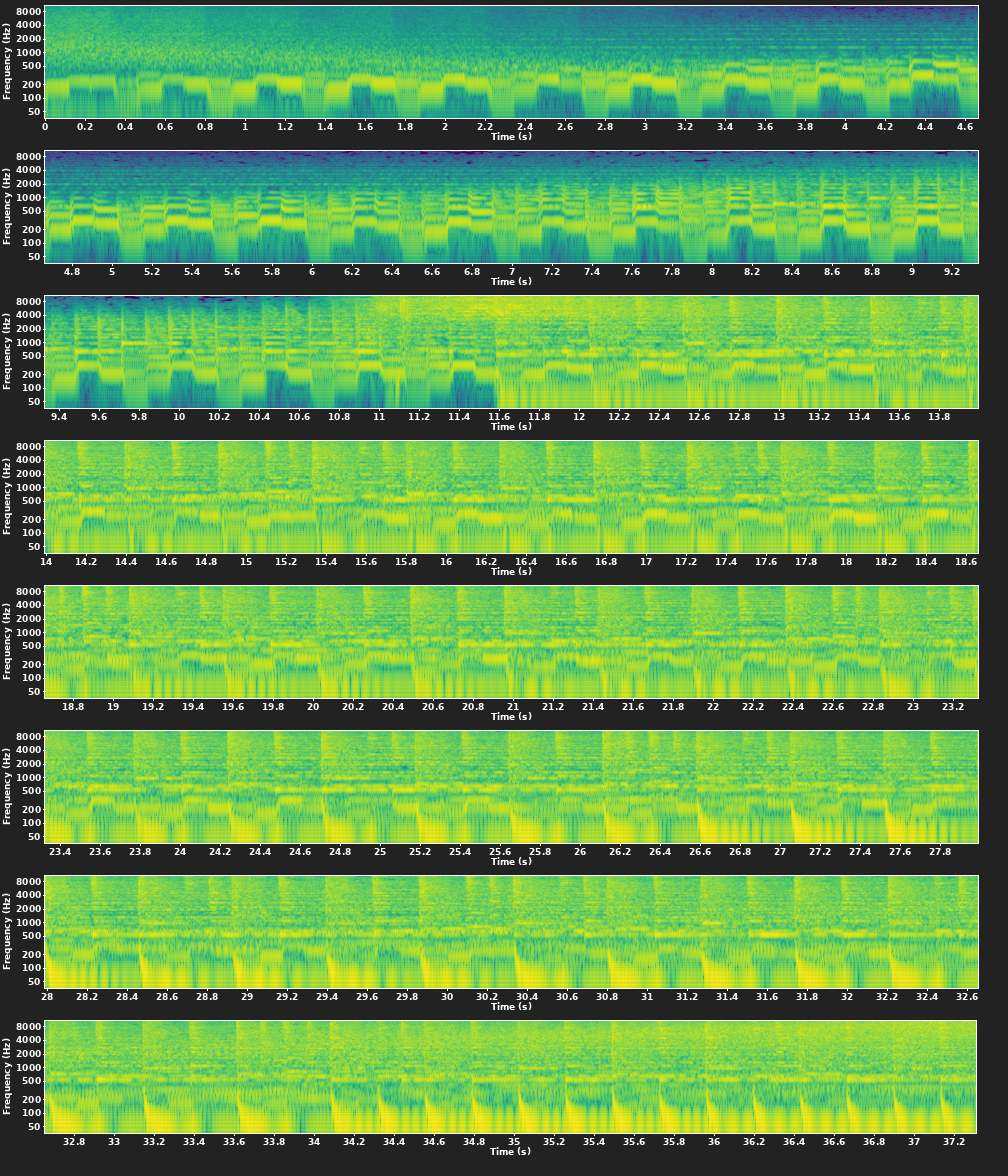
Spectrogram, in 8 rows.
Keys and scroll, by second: 23.5 ctrl+t.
